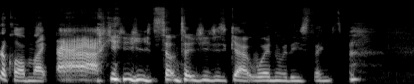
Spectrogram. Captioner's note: laughs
